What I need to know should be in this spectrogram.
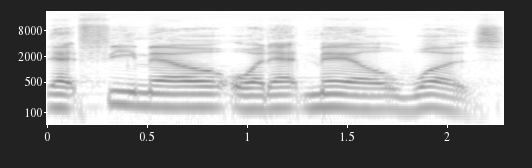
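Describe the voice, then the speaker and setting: This is a man with a fairly high pitch. The recording is very clean, with a silent background. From Harlem, New York. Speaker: comedian and podcast host. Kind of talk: casual podcast chat. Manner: animated.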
